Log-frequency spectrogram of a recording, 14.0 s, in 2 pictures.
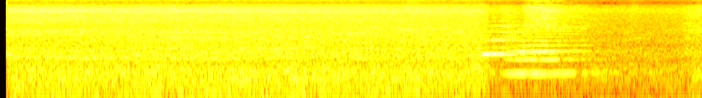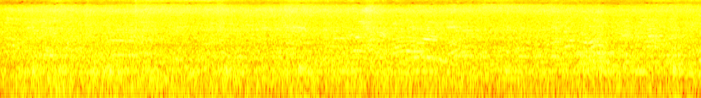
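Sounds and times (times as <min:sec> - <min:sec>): train rumbling past: 0:00.1 - 0:14.0
train horn: 0:04.8 - 0:06.1.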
